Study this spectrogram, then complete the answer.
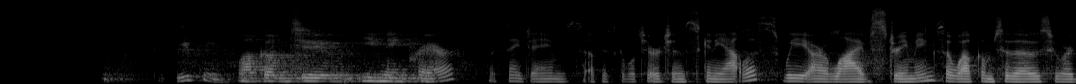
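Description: A middle-aged woman speaks calmly into a close microphone.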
